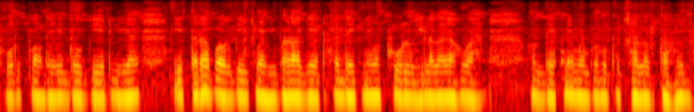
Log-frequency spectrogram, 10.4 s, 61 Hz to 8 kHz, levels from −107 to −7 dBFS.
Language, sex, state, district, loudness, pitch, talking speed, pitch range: Hindi, male, Bihar, Araria, -44 LUFS, 115 Hz, 160 wpm, 115-120 Hz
